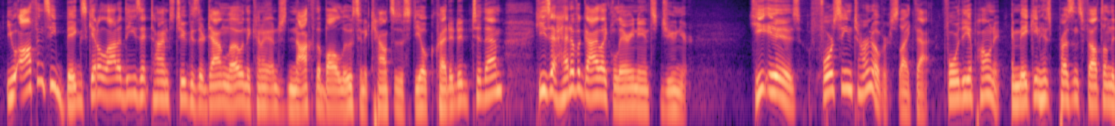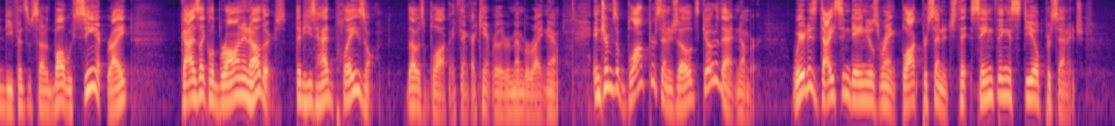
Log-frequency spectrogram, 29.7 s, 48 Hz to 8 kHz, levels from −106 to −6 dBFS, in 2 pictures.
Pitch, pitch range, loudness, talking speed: 135 Hz, 110-170 Hz, -21 LUFS, 230 wpm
